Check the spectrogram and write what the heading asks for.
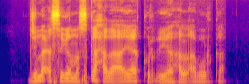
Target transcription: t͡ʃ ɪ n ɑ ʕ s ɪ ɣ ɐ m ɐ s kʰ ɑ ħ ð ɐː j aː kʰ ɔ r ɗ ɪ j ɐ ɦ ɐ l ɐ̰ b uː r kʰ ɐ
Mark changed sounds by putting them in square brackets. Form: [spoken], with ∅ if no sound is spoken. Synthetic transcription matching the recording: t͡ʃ ɪ [m] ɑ ʕ s ɪ ɣ ɐ m ɐ s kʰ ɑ ħ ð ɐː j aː kʰ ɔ r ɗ ɪ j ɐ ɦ ɐ l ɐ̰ [β] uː r kʰ ɐ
